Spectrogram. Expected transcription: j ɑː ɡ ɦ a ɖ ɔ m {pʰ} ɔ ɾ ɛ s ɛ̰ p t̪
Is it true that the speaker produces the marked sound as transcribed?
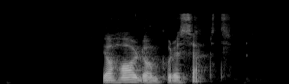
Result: yes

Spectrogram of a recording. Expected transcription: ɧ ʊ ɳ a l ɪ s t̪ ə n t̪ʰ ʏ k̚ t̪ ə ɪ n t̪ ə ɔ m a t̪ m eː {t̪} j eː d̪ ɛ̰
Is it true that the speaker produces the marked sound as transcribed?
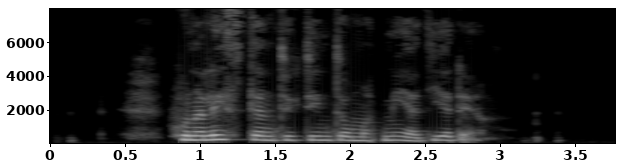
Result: no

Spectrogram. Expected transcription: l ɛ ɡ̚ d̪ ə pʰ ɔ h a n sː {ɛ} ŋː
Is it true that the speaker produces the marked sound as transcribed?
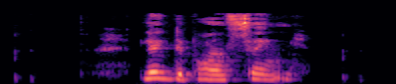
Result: yes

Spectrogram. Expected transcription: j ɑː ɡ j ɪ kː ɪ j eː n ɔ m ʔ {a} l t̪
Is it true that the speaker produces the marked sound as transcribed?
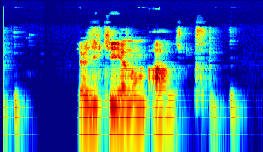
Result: yes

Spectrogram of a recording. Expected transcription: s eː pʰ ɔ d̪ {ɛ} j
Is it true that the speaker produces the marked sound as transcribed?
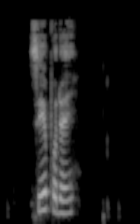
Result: yes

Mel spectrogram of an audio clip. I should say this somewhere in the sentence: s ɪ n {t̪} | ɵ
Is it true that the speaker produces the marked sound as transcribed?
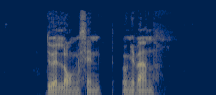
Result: yes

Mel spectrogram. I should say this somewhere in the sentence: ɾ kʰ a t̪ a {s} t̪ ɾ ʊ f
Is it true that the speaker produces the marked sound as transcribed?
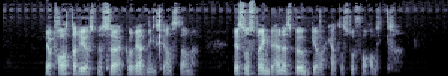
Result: yes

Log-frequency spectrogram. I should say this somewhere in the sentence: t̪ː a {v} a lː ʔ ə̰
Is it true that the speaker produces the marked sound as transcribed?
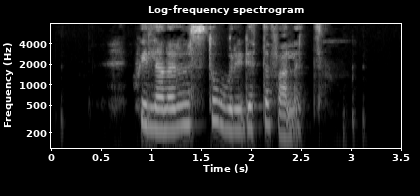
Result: no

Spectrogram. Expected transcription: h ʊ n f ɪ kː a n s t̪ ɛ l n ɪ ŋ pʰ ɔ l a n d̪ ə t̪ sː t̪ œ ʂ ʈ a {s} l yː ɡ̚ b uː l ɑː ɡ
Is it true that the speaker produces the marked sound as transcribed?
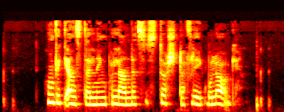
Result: no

